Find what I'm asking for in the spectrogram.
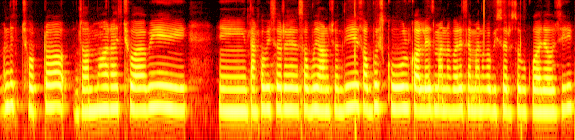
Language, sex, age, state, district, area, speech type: Odia, female, 18-30, Odisha, Kendujhar, urban, spontaneous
